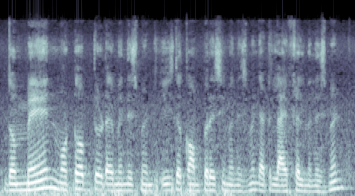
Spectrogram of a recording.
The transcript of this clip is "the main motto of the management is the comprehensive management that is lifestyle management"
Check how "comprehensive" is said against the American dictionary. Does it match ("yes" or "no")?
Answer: no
